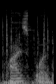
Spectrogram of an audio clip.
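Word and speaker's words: Weyes Blood: And Wiseblood is spelled W-E-Y-E-S.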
